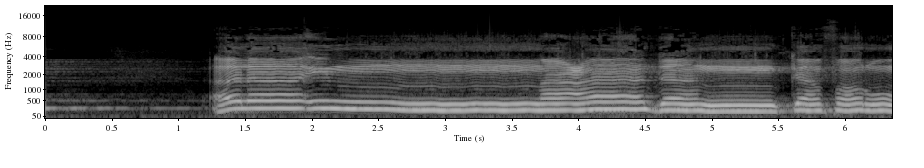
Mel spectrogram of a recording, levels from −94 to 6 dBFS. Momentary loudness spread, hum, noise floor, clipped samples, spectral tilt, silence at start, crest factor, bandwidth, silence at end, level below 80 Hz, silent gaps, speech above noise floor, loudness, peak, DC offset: 4 LU; none; -58 dBFS; under 0.1%; -6.5 dB/octave; 0 s; 12 dB; 9 kHz; 0 s; -66 dBFS; none; 30 dB; -28 LUFS; -16 dBFS; under 0.1%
